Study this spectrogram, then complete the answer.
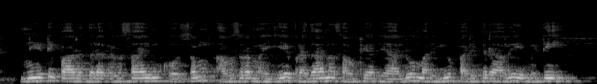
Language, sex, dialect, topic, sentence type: Telugu, male, Telangana, agriculture, question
